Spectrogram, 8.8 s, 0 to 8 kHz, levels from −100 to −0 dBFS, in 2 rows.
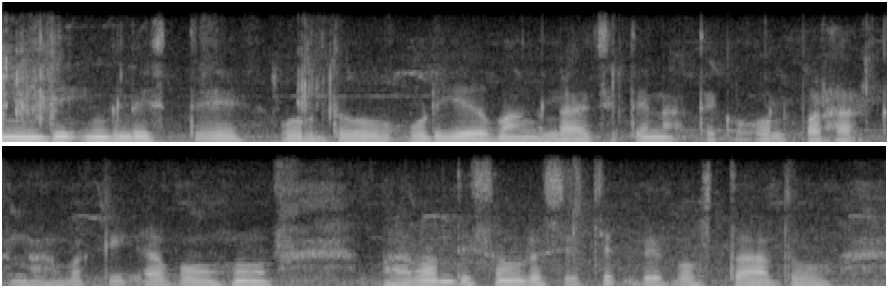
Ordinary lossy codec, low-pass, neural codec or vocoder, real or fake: none; 7.2 kHz; none; real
